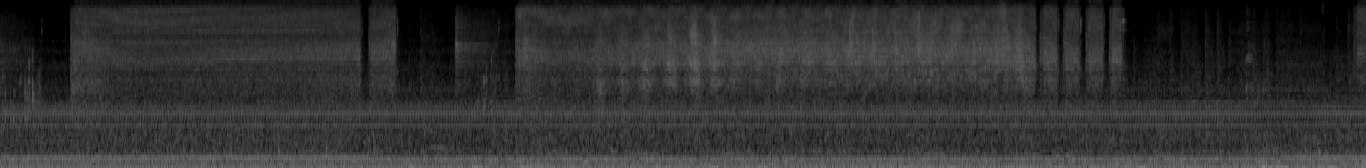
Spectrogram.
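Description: An airbrush being cleaned out sprays in steady hissing bursts, with short pauses between blasts, close and fairly loud with no voices.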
